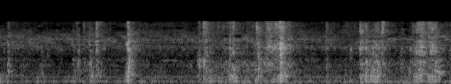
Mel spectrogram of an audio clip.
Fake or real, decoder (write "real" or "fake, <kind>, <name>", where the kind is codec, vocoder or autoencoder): fake, vocoder, HiFi-GAN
